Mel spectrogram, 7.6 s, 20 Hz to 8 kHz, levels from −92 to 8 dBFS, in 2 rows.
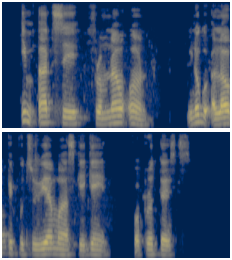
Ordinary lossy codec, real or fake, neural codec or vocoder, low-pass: none; real; none; 7.2 kHz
